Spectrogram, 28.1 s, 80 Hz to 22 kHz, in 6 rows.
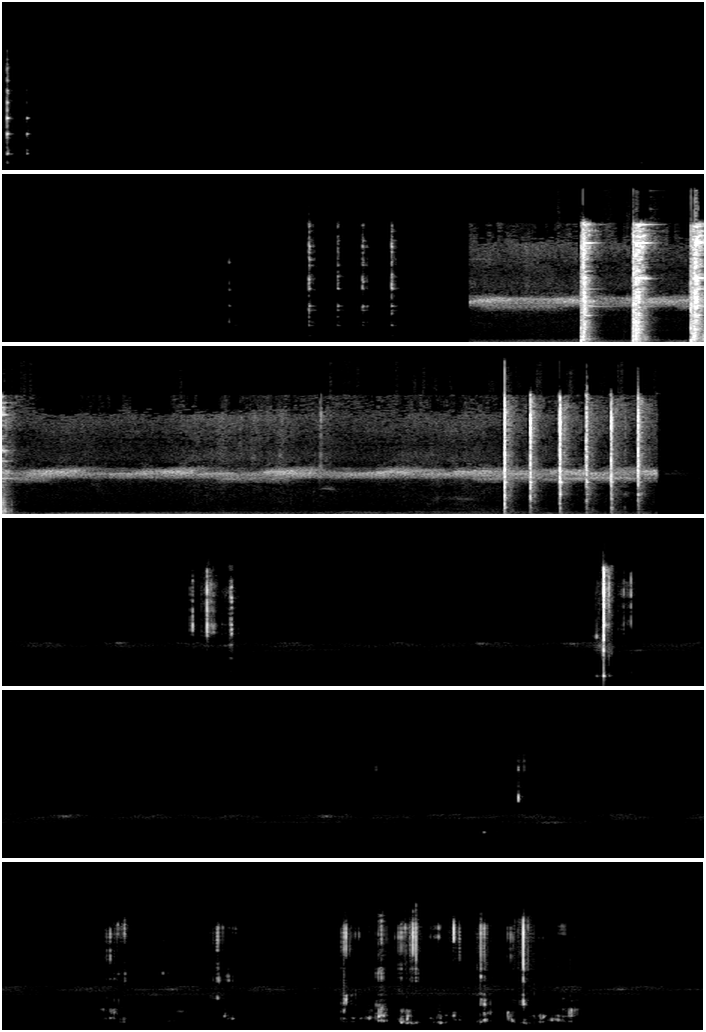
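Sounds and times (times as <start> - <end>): sharp clicks and clinks: 8.5 - 9.5, 12.7 - 13.7.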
